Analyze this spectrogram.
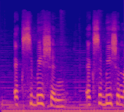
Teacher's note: Ang stress po ay nasa third syllable.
